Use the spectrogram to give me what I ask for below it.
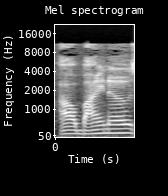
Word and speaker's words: albino: Bubba Nina did it it's pronounced albino supposed to rhyme with rhino I feel that this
